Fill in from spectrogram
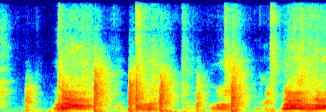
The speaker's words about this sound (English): Oh my gosh. Wow, that's the most I've heard him bark on mic before. He's being a dick.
